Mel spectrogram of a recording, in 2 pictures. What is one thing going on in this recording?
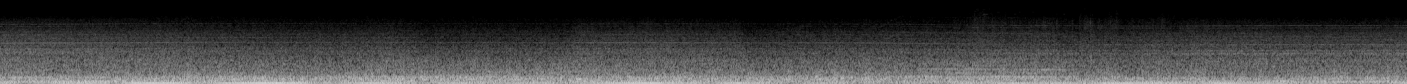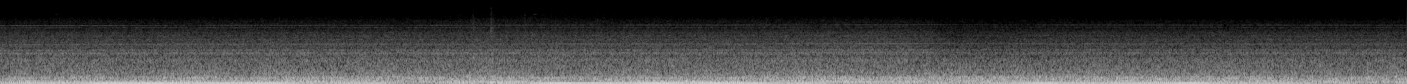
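A bus engine hums and rumbles steadily while driving.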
